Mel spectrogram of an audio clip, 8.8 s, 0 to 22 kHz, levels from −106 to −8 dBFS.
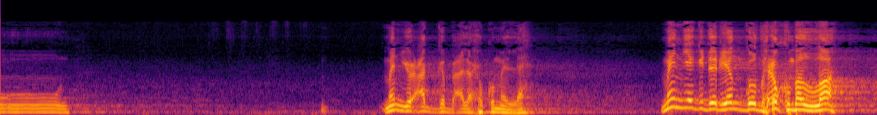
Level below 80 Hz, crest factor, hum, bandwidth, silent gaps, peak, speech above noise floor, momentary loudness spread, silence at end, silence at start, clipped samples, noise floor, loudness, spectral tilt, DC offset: -54 dBFS; 20 dB; none; 10.5 kHz; none; -4 dBFS; 39 dB; 14 LU; 0 s; 0 s; under 0.1%; -60 dBFS; -23 LUFS; -6.5 dB/octave; under 0.1%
